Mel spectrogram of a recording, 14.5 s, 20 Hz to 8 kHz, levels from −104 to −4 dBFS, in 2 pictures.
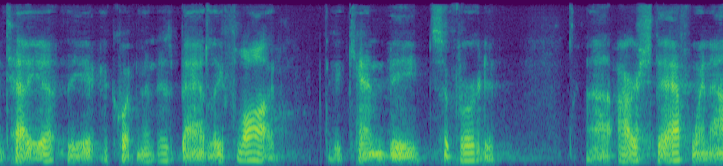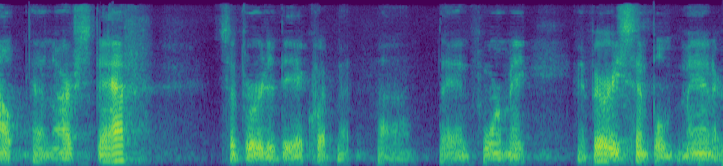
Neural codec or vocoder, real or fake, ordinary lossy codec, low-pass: vocoder, 22.05 kHz, 80 mel bands, HiFi-GAN; fake; AAC, 32 kbps; 7.2 kHz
